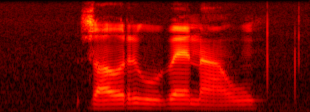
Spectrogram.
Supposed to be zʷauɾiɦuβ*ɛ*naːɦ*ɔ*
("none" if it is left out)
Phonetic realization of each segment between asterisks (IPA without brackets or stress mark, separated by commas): ɛ, u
